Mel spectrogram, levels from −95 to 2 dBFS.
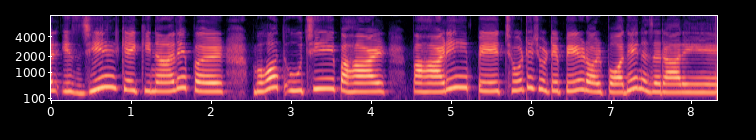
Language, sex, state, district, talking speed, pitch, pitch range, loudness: Hindi, female, Jharkhand, Palamu, 135 wpm, 290 Hz, 275-325 Hz, -16 LUFS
